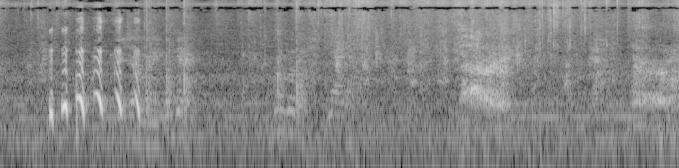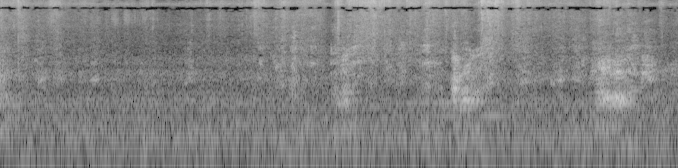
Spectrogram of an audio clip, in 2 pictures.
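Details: Playful puppies romping in a front yard in summer; a quick run of about six sharp, yappy barks at the start, then quiet whimpers and shuffling, with people chatting and cicadas droning faintly behind.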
